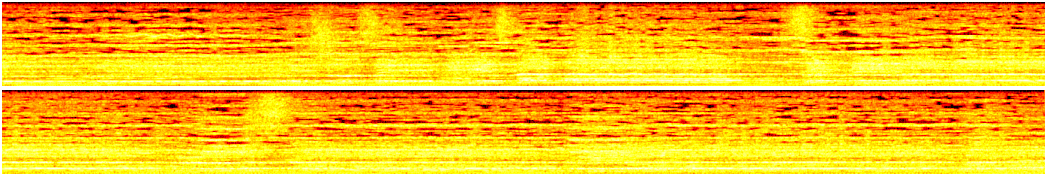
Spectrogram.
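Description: Mixed chamber choir singing long held chords with a chamber orchestra of strings, the harmony moving to a new chord a few times.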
